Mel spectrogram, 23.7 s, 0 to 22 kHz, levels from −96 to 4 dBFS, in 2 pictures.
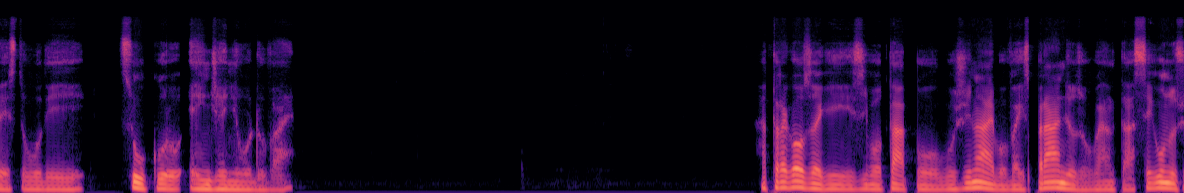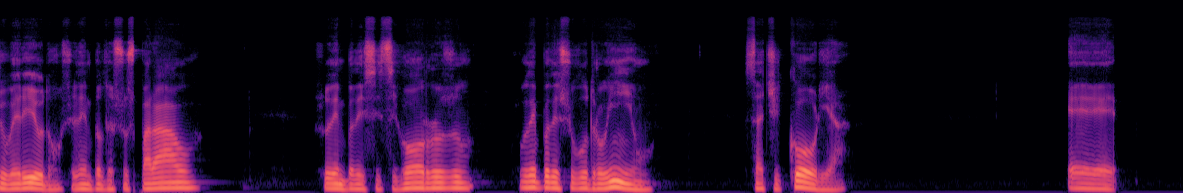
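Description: Nothing in this speech recording stands out as a technical fault, so there's no moment anywhere in it that calls for a closer look.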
